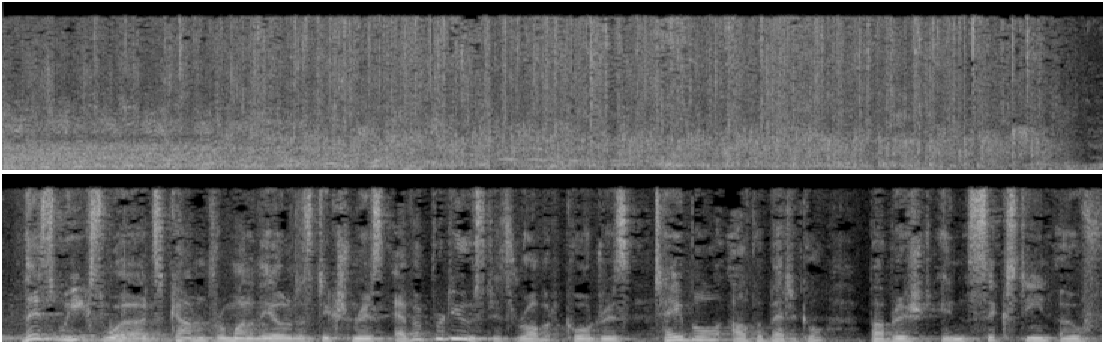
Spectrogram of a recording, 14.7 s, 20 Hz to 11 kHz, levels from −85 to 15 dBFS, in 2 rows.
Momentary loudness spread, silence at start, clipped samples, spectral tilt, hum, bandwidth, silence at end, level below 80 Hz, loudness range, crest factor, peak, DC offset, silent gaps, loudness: 7 LU; 0 s; under 0.1%; -3.5 dB/octave; none; 10.5 kHz; 0 s; -50 dBFS; 4 LU; 20 dB; 0 dBFS; under 0.1%; none; -19 LUFS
